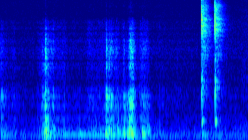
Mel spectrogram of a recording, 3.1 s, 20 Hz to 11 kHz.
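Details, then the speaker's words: Valve amp master volume, customer complained of scratchiness at 3 and 8, before cleaning: quiet amp with rustling bursts and sharp crackles around 8 on the dial, none heard at 3; dirty scratchy pot, to be cleaned. "Okay, so it's still a little bit of rustling and crackling around 8 on the dial. I certainly can't hear anything around 3. But definitely something at the top end."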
